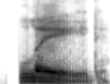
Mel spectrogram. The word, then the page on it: lade: American English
